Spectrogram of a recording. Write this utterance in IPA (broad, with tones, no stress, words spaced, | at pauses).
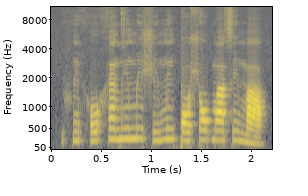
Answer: fĩ˨ho˨˦ hɛ̃˦dĩ˦mi˦˨ ʃi˨˦mĩ˦˨k͡pɔ˧ʃɔ˦ bã˦si˦˨ma˨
